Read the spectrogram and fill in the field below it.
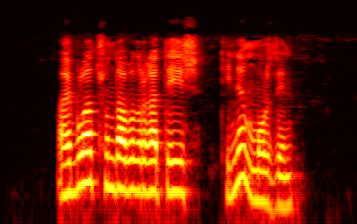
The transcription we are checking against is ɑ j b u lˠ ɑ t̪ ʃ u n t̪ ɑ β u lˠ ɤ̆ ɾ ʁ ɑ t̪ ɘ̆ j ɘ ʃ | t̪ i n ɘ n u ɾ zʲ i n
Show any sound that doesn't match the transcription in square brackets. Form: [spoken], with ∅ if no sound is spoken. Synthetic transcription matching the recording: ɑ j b u lˠ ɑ t̪ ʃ u n [d̪] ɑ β u lˠ ɤ̆ ɾ ʁ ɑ t̪ ɘ̆ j ɘ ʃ | t̪ i n ɘ [m] u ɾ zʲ i n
